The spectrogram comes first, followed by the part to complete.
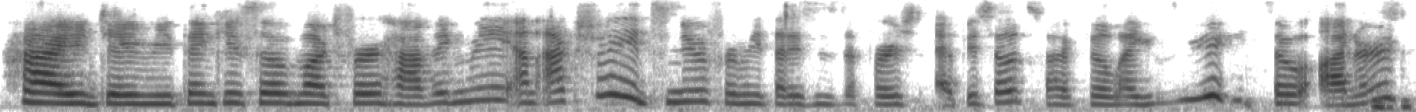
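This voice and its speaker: With a Spanish accent, a woman speaks at a fairly quick pace in a high pitch with ordinary pitch variation. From Colombia. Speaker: web3 education lead. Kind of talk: webcast interview.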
